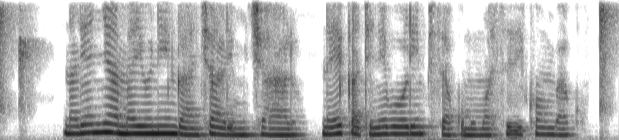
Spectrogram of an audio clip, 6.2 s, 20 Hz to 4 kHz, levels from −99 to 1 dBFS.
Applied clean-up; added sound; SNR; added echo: none; none; none; none.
